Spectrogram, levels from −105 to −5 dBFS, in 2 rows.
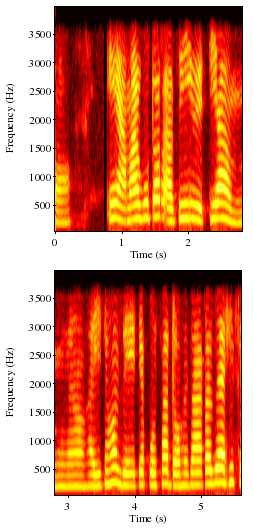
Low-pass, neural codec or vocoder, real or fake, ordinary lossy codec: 3.6 kHz; vocoder, 44.1 kHz, 80 mel bands, Vocos; fake; none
